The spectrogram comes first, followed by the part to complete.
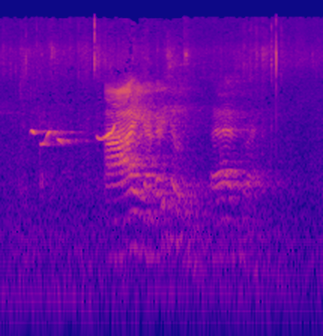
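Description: A short held whistle, then a long wordless vocal call and a shorter second one, given as voice cues to a horse being lunged.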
